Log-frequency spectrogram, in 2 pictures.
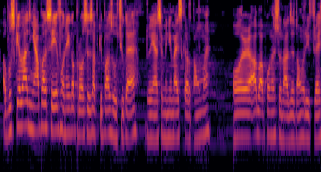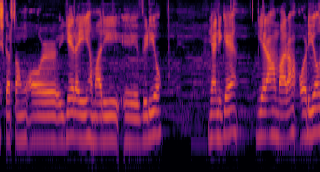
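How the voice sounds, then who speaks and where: A man's voice: fairly high pitch, level tone, moderate pace, faint music behind. A man presenting an audio editing tutorial in a casual, conversational way, often checking that listeners follow. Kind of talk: informal software tutorial.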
